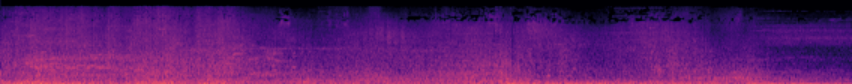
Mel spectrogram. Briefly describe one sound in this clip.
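Game spells and attacks crash and burst loudly.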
